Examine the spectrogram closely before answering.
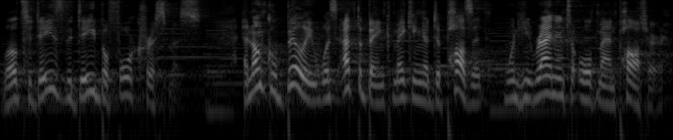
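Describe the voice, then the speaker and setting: An actor playing a heavenly narrator in a 1940s-style radio play, telling the story in a theatrical, folksy way. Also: male voice, a little high, expressive, a little fast, breathy edge. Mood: grave. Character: wise senior heavenly narrator recounting a life to Clarence. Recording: live stage taping in echoey hall, music.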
